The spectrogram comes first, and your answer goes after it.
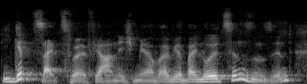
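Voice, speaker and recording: The voice has a dark, mellow tone with vocal fry. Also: man. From Berlin, Germany. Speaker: businessman and investor in culture venues. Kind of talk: interview. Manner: halting, many fillers and repetitions.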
